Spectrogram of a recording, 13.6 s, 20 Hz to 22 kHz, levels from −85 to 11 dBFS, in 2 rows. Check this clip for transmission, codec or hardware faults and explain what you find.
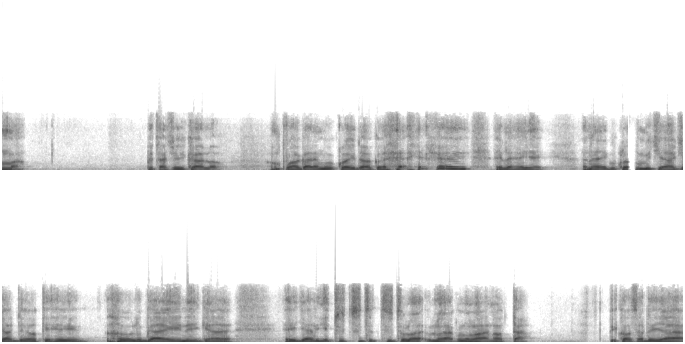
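Two things stand out in this speech clip: gain pumping all the way through, and a short burst of lost AMR speech frames just past the six-second mark.

The gain pumping runs the whole length. The level swings by something like 15 dB. The likely cause is the mic gain set far too high, with a fast limiter clamping down on each peak. That leaves everything squashed and breathing.

The lost AMR speech frames come in from about 6.26 to 6.41 s. Roughly 80 ms of audio goes missing, which fits four dropped 20 ms frames after radio errors. The decoder papers over the gap by repeating the last good frame's pitch and vocal-tract shape while fading it out, so the sound smears and drops away quickly before recovering a bit weak. Around that, the wideband codec sounds clean, consistent with a rate near 12.65 kbit/s.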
